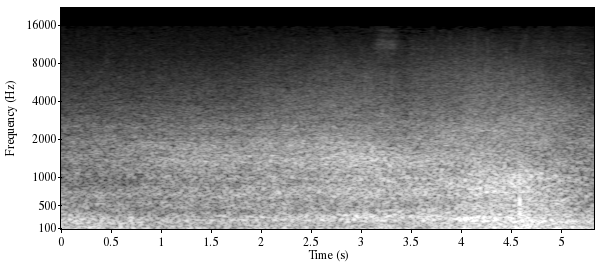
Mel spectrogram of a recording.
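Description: Low rumble at a fireworks display between shell bursts. A rushing noise swells and fades over a few seconds, and a single sharp pop comes about four and a half seconds in.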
